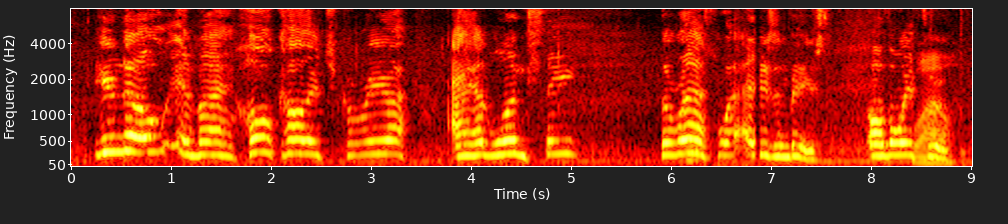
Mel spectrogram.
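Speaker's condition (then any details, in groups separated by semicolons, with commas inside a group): Cerebral palsy; from birth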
